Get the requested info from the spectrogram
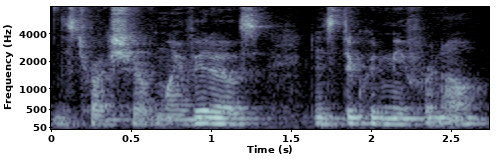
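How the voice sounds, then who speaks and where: With audible room echo, a man talks while music sounds in the background. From Europe. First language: not English. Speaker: anime reaction youtuber. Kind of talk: casual vlog explanation. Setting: home recording, neighbors nearby. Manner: hesitant, many fillers.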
